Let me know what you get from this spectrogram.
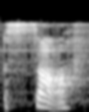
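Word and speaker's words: סַף: We see it's the Hebrew word kaf, or pronounced saf, a basin or a goblet.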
